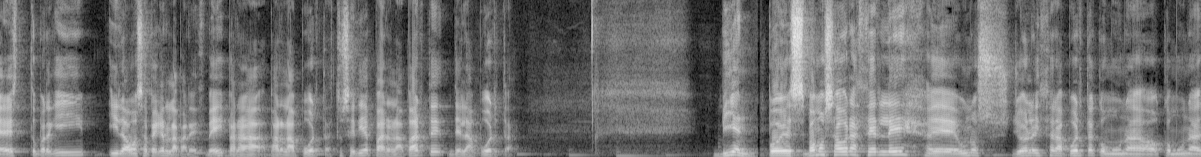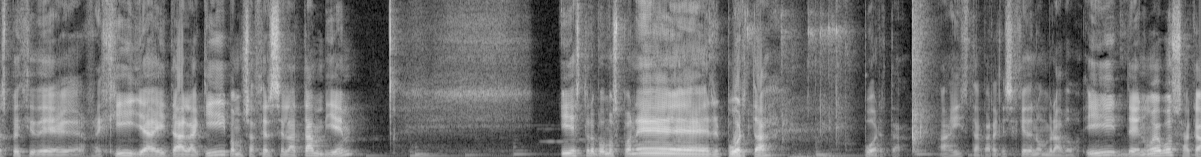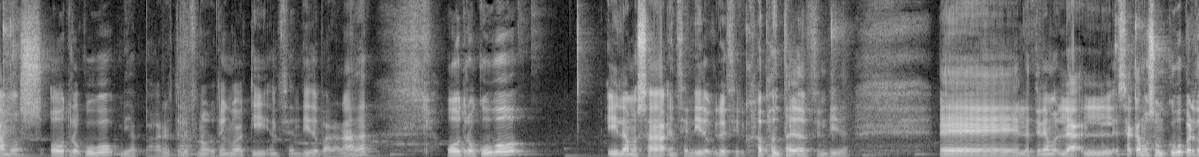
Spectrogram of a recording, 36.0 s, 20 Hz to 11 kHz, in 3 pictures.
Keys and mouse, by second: 0.0 middle click, 1.2-4.9 middle drag, 10.1 middle click, 17.8 click, 18.0-22.0 drag, 23.1 click, 24.0 shift+a, 32.3 s, 34.2 click, 35.3 ctrl+z.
